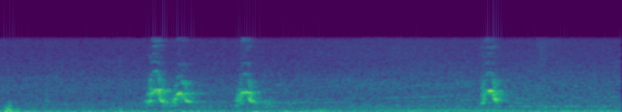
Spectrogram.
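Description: A dog barking: a quick double bark, another just after it, and a single bark near the end.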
